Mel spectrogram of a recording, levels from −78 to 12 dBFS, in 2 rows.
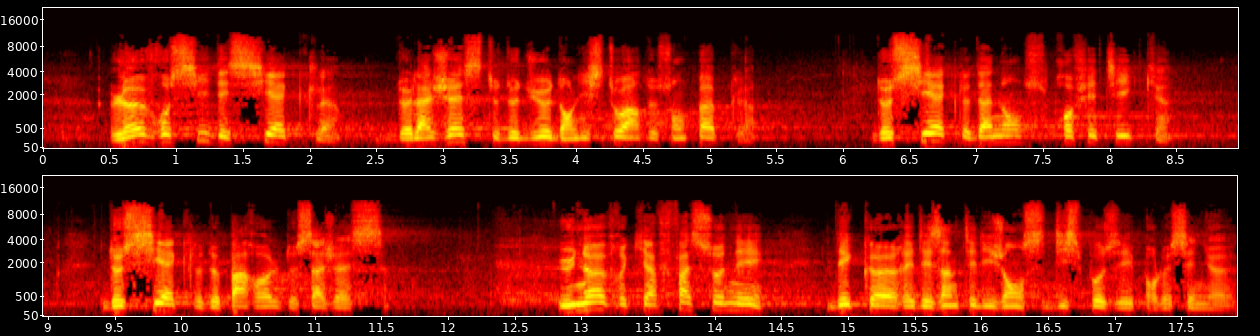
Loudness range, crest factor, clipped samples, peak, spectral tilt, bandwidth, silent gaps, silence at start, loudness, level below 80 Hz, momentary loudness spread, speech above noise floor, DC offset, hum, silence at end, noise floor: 2 LU; 16 dB; under 0.1%; -2 dBFS; -1.5 dB/octave; 11.5 kHz; none; 0.5 s; -17 LUFS; -64 dBFS; 14 LU; 28 dB; under 0.1%; none; 0 s; -45 dBFS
